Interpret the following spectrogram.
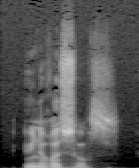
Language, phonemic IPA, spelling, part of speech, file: French, /ʁə.suʁs/, ressource, noun, Fr-ressource.ogg
- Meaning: resource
